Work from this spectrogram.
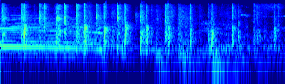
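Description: Riders applauding at the end of the Red Car Trolley ride at Disneyland, a burst of scattered hand claps from a small nearby crowd lasting a few seconds, with voices mixed in.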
